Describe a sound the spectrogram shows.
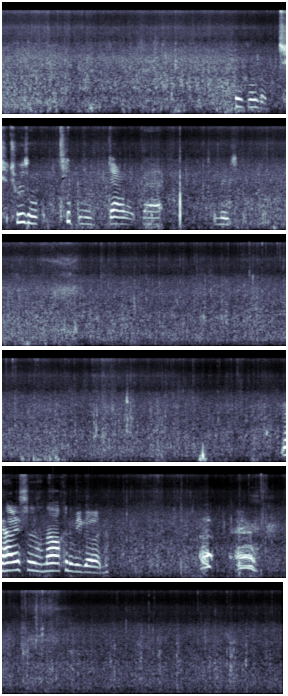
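Strong wind roars through swaying trees outdoors.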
